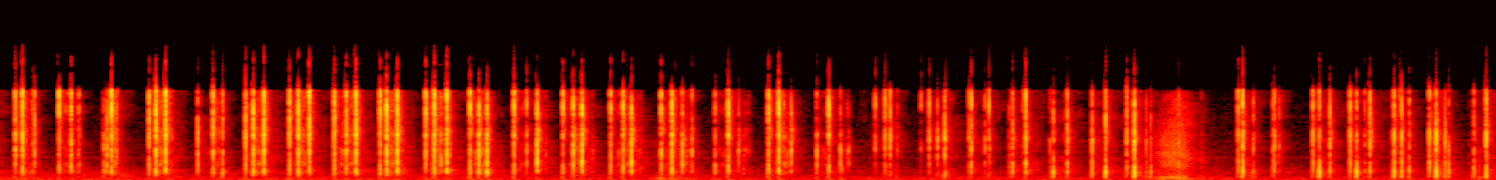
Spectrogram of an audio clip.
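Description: Fingernails scratch and tap the body of a small hollow plastic toy shaker and flick its orange flip cap, making rapid bursts of crisp, bright clicks and scratchy rustles that stop dead with no ring. A longer, softer scraping rasp fills a brief gap near the end before the quick tapping resumes.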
